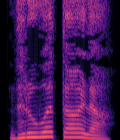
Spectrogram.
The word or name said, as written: ಧ್ರುವತಾಳ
